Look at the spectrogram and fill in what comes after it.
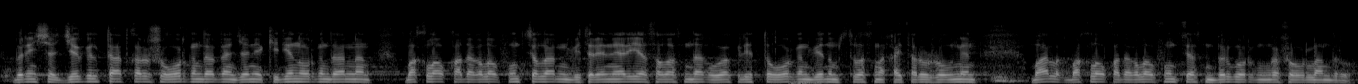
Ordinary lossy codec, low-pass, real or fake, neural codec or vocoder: none; none; real; none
